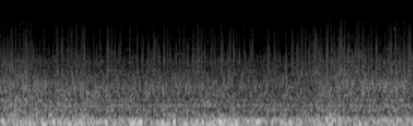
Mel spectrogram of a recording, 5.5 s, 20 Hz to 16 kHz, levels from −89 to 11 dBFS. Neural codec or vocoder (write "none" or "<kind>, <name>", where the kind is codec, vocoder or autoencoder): vocoder, BigVGAN v2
